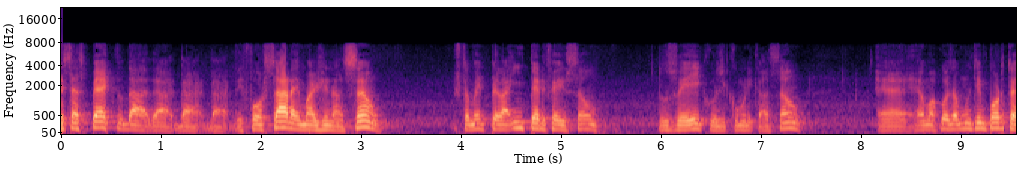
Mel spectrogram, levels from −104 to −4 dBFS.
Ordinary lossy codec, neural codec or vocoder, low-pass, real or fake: none; none; none; real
